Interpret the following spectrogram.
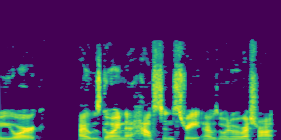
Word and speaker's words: Houston: around hon Street and I was asking my co-workers are we going to Houston Street because that's how it's spelled they were like you mean H Street and I was like why are you looking at me like this the rest of the country pronounces it one way I just don't know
